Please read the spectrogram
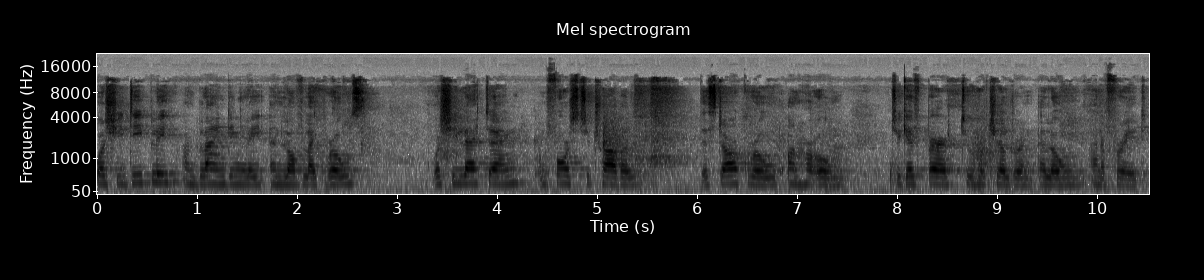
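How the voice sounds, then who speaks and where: A woman with an Irish accent, medium pitch and monotone, flat intonation at a moderate pace, with audible room echo and noticeable background noise. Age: 60s. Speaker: campaigner for mother and baby home survivors. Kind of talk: prepared speech at a book launch. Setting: book launch event with audience. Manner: formal.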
